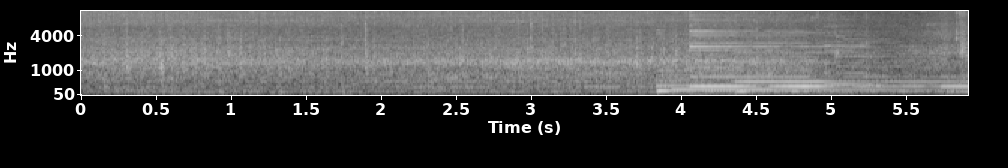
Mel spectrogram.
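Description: A Southern Pacific model train locomotive running on track hums steadily, and a louder tonal engine whine swells in near the end.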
